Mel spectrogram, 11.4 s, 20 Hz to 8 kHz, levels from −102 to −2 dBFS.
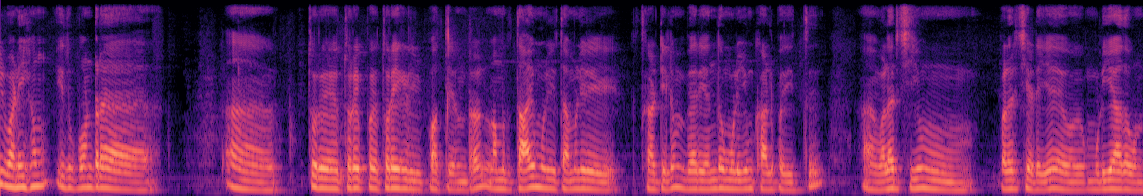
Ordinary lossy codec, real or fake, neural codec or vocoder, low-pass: none; real; none; 7.2 kHz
